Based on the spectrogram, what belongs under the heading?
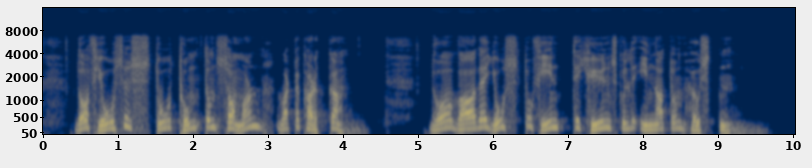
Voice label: kaLke, Numedalsmål

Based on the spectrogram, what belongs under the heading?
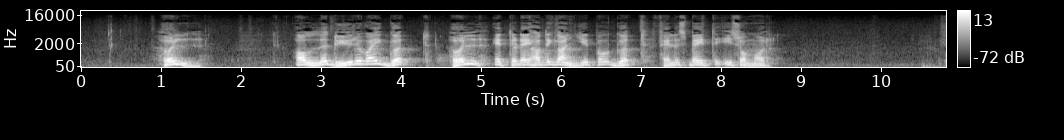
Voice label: "høll", Numedalsmål

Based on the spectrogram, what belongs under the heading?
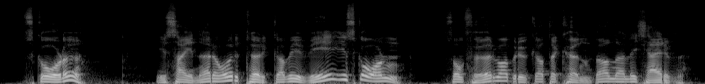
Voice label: "ska Le", Numedalsmål

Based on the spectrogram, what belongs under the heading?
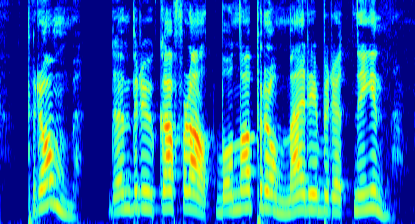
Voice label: "pråm", Numedalsmål

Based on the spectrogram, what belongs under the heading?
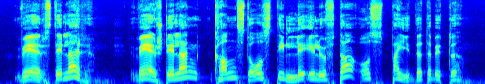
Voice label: "verstillaer", Numedalsmål; Værstillær er og bruka.

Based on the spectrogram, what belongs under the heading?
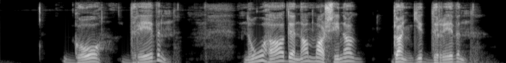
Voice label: ga dreven, Numedalsmål; Nei, no ha denna masjina ganje dreven.; bli øydelagt

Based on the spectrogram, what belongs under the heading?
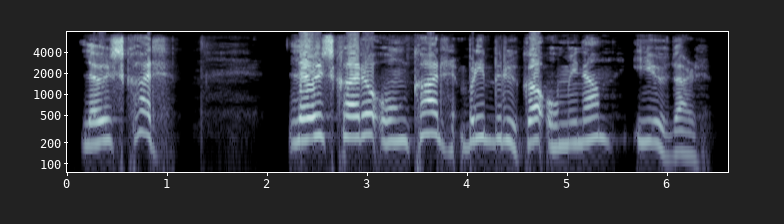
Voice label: lauskar, Numedalsmål; Ungkar og lauskar i tydinga ugift mann blir begge brukt i Uvdal.

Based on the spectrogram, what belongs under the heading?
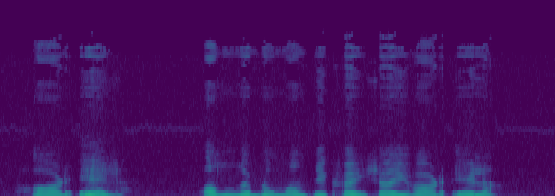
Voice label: haLel, Numedalsmål; Vêr og føre

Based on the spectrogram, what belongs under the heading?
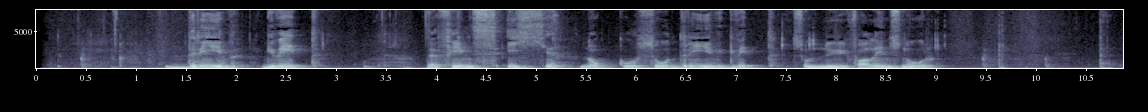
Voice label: "drivgvit", Numedalsmål; Adjektiv

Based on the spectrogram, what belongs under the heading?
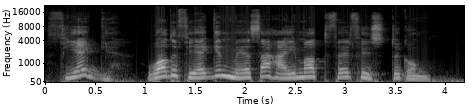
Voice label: fjegg, Numedalsmål

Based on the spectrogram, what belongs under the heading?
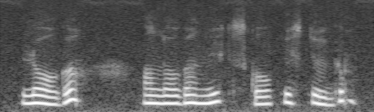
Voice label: laga, Numedalsmål; Han lågå nytt skåp i stugo.

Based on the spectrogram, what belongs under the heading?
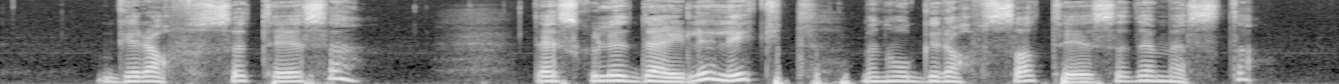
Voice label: graffse te se, Numedalsmål; Uttrykk

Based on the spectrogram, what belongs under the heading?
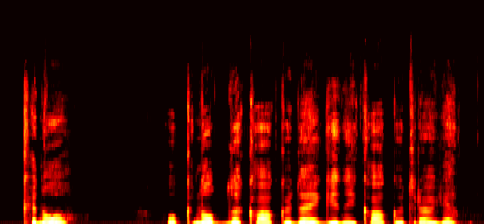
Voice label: kna, Numedalsmål

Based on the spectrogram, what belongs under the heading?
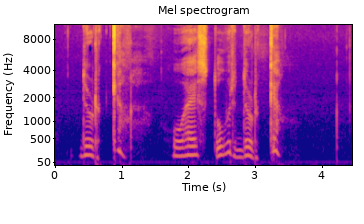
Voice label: "duLke", Numedalsmål

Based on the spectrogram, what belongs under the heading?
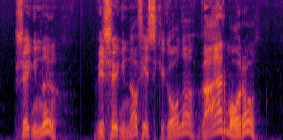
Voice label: "sjyngne", Numedalsmål

